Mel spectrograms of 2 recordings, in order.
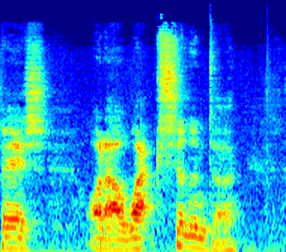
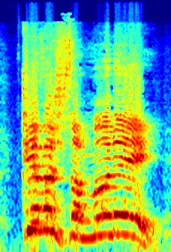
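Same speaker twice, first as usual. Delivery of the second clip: put-on slow, bellowing Scottish accent; 14 semitones higher, 12 dB louder than usual. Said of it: "do my impression of [name]".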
